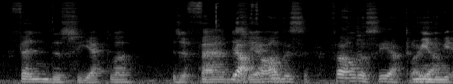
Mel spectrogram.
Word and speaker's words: fin de siècle: And am I getting this French term correct in the pronunciation? Fin de siècle? Is it fin de siècle?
